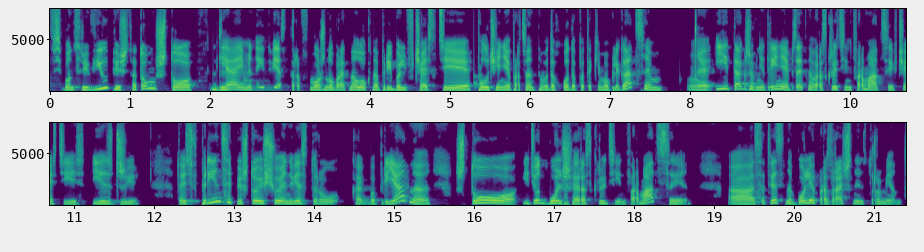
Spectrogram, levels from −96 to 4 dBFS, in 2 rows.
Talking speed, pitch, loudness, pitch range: 145 wpm, 205 Hz, -20 LUFS, 190-225 Hz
